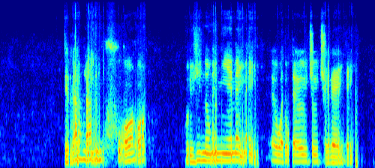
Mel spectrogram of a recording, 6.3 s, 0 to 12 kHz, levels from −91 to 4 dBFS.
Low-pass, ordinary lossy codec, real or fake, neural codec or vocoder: 10.8 kHz; Opus, 16 kbps; real; none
